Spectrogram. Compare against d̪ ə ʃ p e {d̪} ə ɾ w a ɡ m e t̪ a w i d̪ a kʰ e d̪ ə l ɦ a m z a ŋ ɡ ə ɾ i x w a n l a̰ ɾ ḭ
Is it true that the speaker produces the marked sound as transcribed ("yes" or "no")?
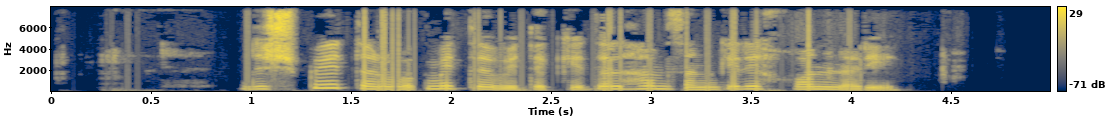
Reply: no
